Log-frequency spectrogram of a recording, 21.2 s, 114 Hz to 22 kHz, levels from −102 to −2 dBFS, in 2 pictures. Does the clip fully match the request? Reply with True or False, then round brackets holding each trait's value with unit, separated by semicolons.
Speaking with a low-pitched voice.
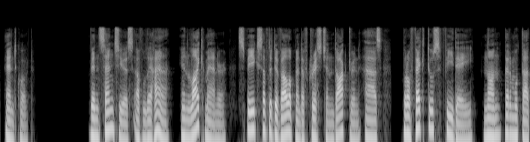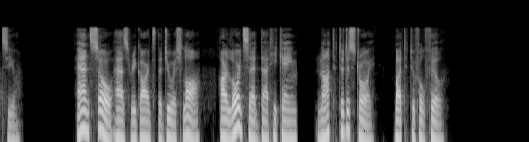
True (130 Hz)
